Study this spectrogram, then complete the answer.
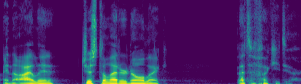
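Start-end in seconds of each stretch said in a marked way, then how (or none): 3.0-3.7 whisper. Retold or imitated. Silent stare at grocery cashier.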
